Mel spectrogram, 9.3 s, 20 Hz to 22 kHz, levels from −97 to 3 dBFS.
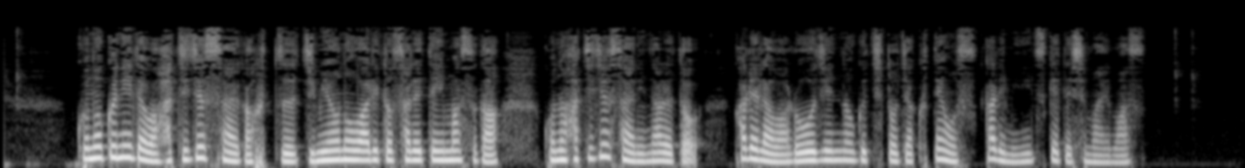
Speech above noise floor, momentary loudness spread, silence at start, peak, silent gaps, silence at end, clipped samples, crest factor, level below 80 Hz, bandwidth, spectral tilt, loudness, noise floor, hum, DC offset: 62 dB; 12 LU; 0.6 s; 0 dBFS; none; 0.85 s; under 0.1%; 14 dB; -44 dBFS; 9.6 kHz; -8.5 dB/octave; -15 LUFS; -76 dBFS; none; under 0.1%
